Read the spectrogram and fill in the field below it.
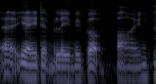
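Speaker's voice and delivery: ordinary delivery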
